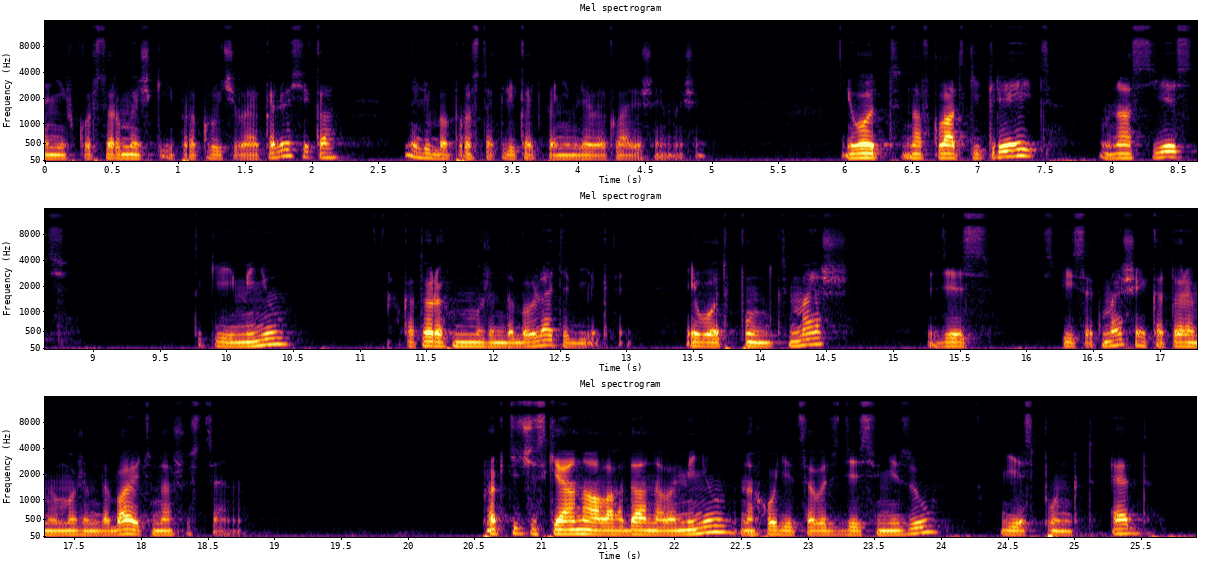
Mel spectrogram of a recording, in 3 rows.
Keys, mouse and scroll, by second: 1.0-2.7 middle drag, 2.7-6.1 drag, 6.2-8.7 drag, 9.7-11.9 middle drag, 12.1-14.1 middle drag.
